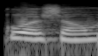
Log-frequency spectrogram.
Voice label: "guo4sheng4", Chinese; 过剩; 過剩; guòshèng; surplus; excess

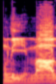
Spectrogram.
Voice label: "li3mao4", Chinese

